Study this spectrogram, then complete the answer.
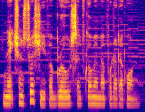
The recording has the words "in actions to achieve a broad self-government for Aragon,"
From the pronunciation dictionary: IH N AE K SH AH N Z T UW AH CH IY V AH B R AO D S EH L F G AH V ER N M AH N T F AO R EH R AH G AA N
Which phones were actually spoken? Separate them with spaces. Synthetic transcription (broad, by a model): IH N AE K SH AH N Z T UW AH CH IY F AH B R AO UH S EH L F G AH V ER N M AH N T F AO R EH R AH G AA N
